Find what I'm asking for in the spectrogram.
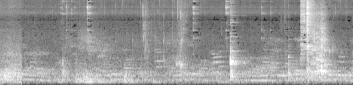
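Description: A metal spatula mashing onions and tomatoes in a cooking pan for a puti fish curry, giving quiet intermittent scrapes and clinks against the pan, with a louder clatter near the end.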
